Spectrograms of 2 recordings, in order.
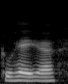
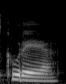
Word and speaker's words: Correia: My last name is Cape Verde in Portuguese, and so it's pronounced Correia. But in English, it's Correia. Oh, so, get that right. A little R.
